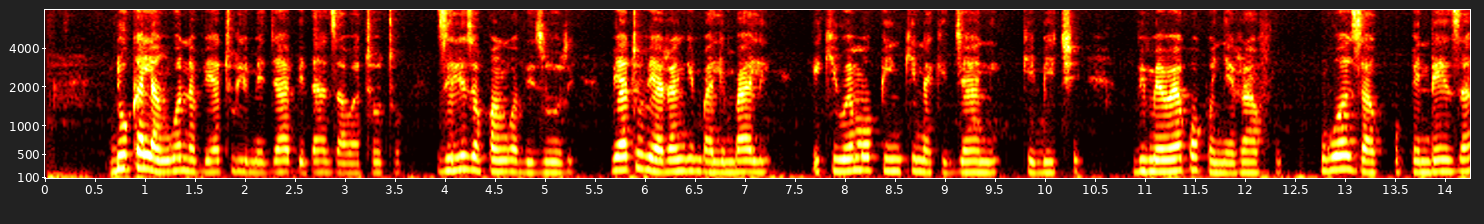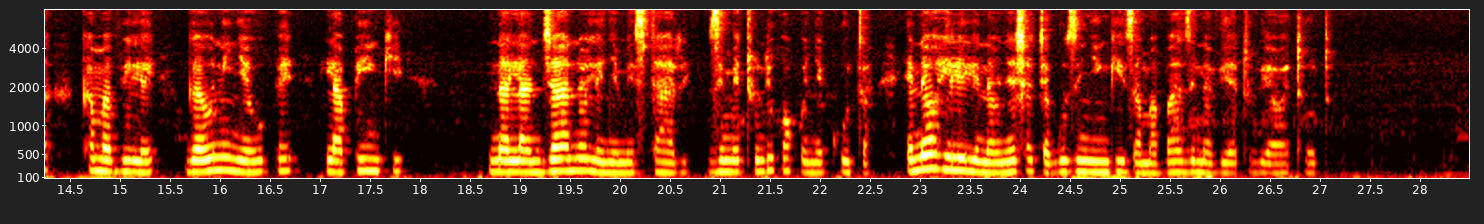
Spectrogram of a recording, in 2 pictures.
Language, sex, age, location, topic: Swahili, female, 18-24, Nairobi, finance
